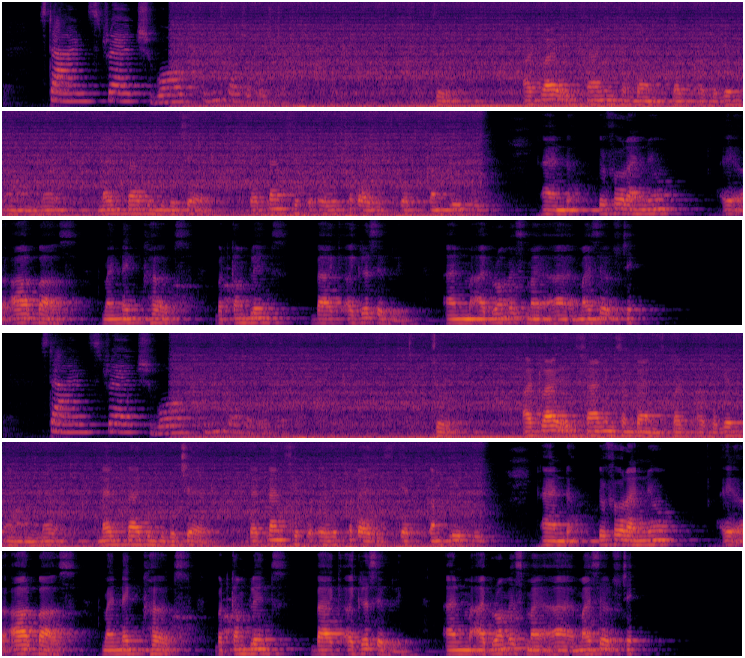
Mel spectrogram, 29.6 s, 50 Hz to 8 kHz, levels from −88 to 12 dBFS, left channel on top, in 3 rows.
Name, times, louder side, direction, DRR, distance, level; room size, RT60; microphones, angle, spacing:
voice 1, 0.6-2.4 2.7-3.9, left 1 dB, 40° left, 1.2 m, -38 dB
sound 1, 2.2-16.3, left 1 dB, 15° left, 1.0 m, -35 dB
voice 2, 5.7-6.6 6.9-12.8 13.1-16.3 17.1-18.8 19.5-20.8 21.1-22.3 22.6-25.2 25.6-28.2, right 3 dB, 30° right, 0.3 m, -31 dB
8.8 x 4.7 x 3.2 m
head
